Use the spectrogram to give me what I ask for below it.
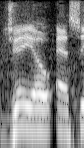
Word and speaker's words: Jose: to the ground and fouled by Jose Garcia it's spelled Jose j o SE e but it's pronounced Jose looking for execution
